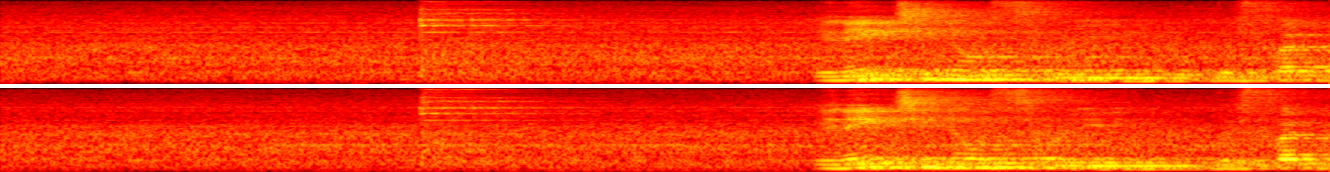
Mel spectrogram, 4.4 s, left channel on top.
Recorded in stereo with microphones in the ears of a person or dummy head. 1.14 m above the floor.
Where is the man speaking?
Centre (ahead or behind), 1.0 m.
